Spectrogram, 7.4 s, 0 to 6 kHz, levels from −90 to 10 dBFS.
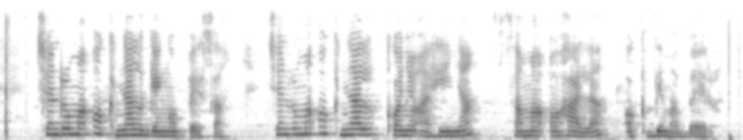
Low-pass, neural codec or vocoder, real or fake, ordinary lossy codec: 5.4 kHz; none; real; none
